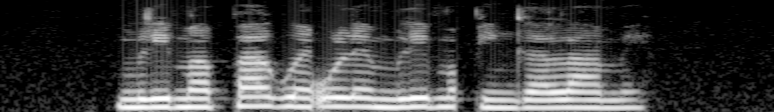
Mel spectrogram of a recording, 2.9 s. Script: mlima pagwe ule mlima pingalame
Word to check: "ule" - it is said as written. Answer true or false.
true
